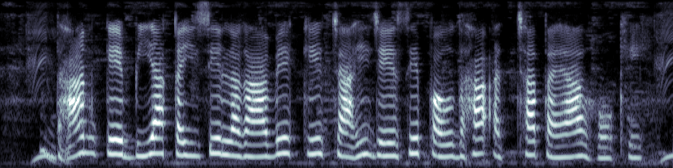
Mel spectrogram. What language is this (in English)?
Bhojpuri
